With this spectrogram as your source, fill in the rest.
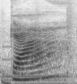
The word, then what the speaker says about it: cá: In Vietnamese, we say ga, up. Can't say ga. Ga means sing. Tonation is very important.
